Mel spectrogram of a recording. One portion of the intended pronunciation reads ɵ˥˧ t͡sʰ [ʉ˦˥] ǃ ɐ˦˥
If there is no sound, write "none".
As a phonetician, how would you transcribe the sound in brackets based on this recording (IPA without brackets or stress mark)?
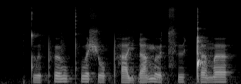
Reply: ɨ˦˥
